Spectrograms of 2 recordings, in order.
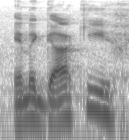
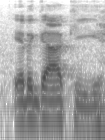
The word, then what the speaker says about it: Itagaki: Inagaki? Hang on. Creator of DOA. What, is that how you say his name? Itagaki, yeah.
